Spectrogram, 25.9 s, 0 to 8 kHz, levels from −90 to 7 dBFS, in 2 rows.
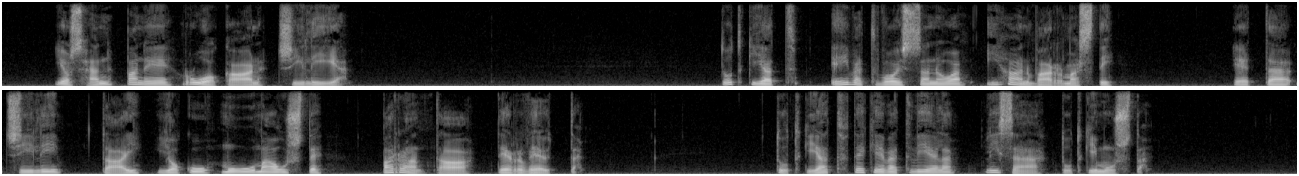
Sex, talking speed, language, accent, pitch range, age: male, 55 wpm, Finnish, native, 90-135 Hz, 50-69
